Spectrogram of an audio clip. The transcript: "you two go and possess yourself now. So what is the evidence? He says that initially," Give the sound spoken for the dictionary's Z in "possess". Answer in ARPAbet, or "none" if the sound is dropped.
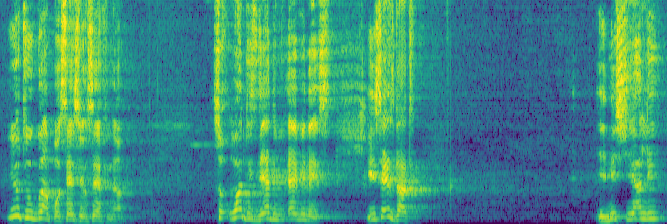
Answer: S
